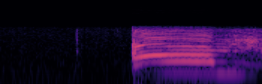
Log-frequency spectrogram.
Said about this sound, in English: You are breaking up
